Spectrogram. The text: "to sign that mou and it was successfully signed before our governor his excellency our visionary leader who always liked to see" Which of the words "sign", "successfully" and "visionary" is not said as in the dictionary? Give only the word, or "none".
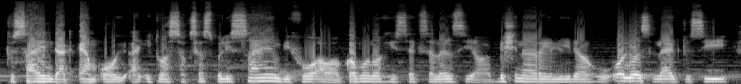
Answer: visionary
